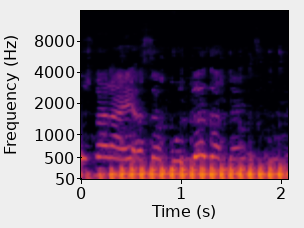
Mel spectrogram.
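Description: Motorcycle engine running close by with an even, rapid thumping beat, alongside men's voices.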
